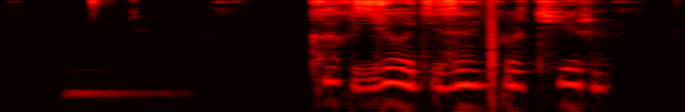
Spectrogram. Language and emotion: Russian, neutral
